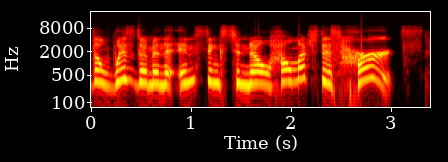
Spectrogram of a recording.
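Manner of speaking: high, emphatic disbelief; real amazement. Real, not acted. Therapist amazed by her five-year-old's wisdom, high and emphatic. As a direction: marvel out loud, pitch way up, stretching the end.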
